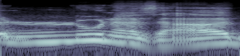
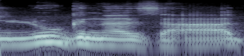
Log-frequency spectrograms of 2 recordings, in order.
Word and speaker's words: Lughnasadh: cette semaine, cette quinzaine, à Lunazade, on peut dire aussi Lugnazade, on peut lire Lunaza, Lunaza. Finalement, comme c'est un très vieux nom celte, chacun peut y aller de sa petite prononciation.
